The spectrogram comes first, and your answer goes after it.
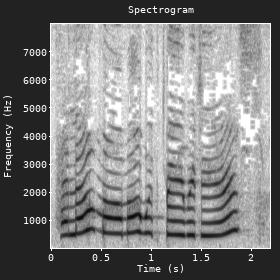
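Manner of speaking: loud cooing greeting to the deer; high calling out. Real, not acted. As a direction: call out to the deer family from afar.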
